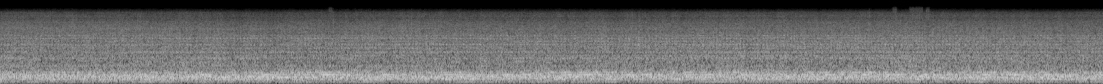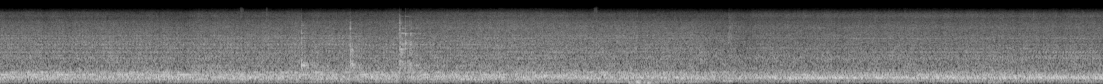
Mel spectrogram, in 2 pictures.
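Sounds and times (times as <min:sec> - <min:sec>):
machinery droning: 0:00.0 - 0:22.0.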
